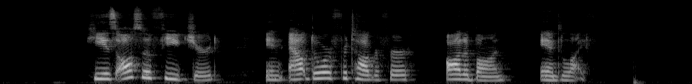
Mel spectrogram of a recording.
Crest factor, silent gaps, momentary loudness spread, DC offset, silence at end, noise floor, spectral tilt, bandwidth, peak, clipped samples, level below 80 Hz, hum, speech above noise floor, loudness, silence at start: 20 dB; none; 14 LU; under 0.1%; 1.05 s; -74 dBFS; -3.5 dB/octave; 16 kHz; -8 dBFS; under 0.1%; -68 dBFS; none; 49 dB; -26 LUFS; 0.9 s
